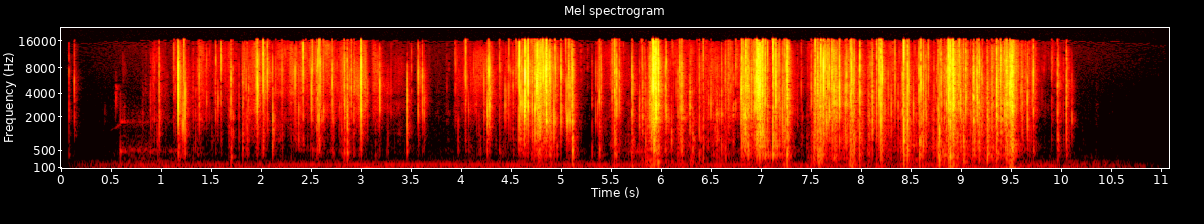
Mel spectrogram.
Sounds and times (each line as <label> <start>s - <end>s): Unwrapping a plastic wrapper of candy bar 0.8s - 10.1s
